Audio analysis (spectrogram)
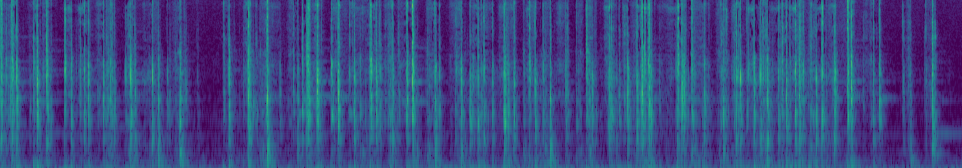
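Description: Fingertips with long nails type fast on a backlit optical linear mechanical keyboard with white and blue plastic keycaps. A dense, rapid stream of short, crisp keystrokes mixes a bright plastic clatter with a low thud under each press. Each stroke dies out almost instantly.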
